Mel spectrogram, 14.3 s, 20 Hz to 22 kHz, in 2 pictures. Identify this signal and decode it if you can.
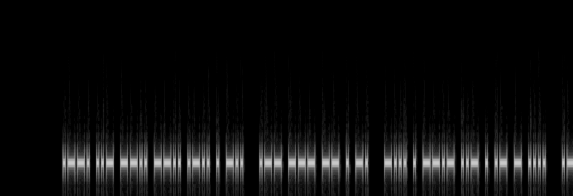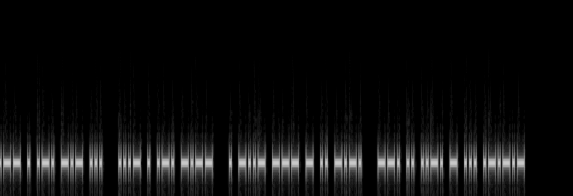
Morse code, heard as a keyed tone, about 40 wpm, 700 Hz. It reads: PUZZLED WOMEN BEQUEATH JERKS VERY EXOTIC GIFTS.
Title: Pangram Challenge v2 - 40wpm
